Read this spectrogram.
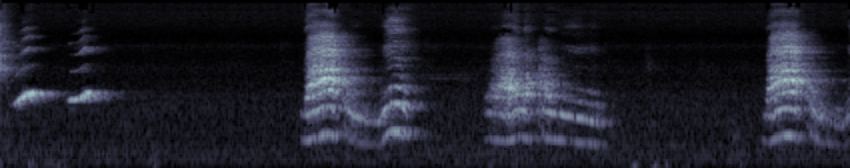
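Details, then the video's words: Talking parrot kept as a pet: two short clear whistled notes open, then three loud, drawn-out, harmonic squawking utterances, rough and voice-like, spaced about two seconds apart. "Talking parrot"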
